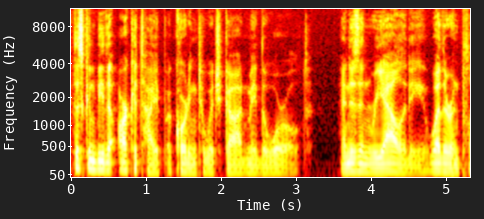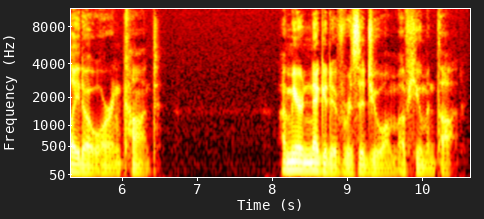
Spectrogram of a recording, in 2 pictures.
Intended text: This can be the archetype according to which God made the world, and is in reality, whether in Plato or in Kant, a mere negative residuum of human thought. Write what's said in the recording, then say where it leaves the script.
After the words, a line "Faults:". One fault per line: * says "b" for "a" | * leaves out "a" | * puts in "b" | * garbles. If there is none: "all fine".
This can be the archetype according to which God made the world, and is in reality, whether in Plato or in Kant, a mere negative residuum of human thought.
Faults:
all fine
